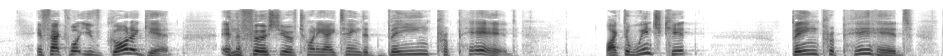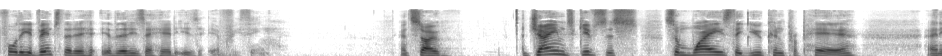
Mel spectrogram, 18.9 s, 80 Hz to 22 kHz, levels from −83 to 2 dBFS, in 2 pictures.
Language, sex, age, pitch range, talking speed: English, male, 40-59, 145-205 Hz, 135 wpm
